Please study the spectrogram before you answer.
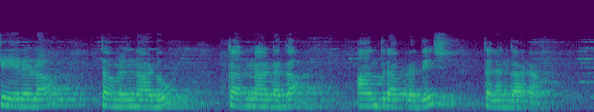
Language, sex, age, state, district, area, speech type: Malayalam, female, 18-30, Kerala, Pathanamthitta, urban, spontaneous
